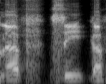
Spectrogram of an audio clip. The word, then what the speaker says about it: نفسك: scene জের সি, ফামিন নাফসি, calf জবর কা, ফামিন নাফসিকা, কা উচ্চারণ হবে না যখন ওয়াকফ করব, ফামিন নাফসিক, সিক, وما أصابك من سيئة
